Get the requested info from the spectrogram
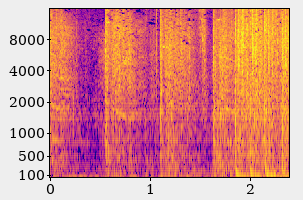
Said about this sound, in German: Ja, schießt immer mit meiner taktischen Pistole mit rein.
